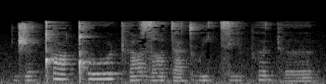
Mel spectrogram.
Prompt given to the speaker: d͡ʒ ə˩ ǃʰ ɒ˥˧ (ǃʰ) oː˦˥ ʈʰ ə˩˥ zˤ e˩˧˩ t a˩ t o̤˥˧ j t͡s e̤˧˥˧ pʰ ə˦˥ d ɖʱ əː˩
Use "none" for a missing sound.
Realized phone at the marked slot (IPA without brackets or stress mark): ǃʰ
